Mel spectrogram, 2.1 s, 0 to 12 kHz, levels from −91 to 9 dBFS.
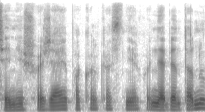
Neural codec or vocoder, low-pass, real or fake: none; 10.8 kHz; real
